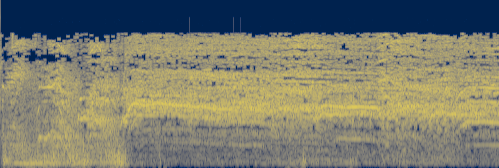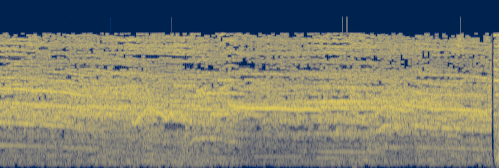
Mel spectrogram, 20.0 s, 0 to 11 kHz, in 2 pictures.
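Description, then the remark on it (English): A large crowd of protesters screams and yells helplessly at the sky together in a sustained, loud roar of many voices, continuous for the whole stretch, with overlapping shouts and whoops rising and falling, one year after the election of President Donald Trump. “Tonight, thousands of people in cities across the country will scream helplessly at the sky 1 year after the election of President Donald Trump.”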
